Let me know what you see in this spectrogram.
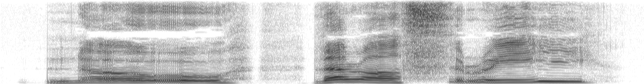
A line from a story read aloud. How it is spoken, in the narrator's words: the minister cried, tears flowing from his face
